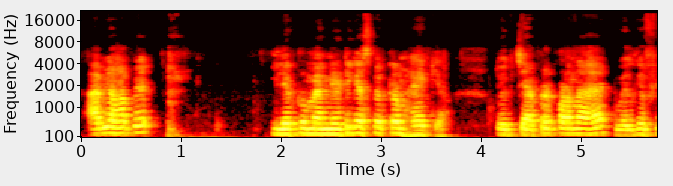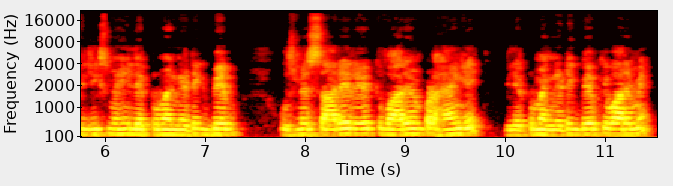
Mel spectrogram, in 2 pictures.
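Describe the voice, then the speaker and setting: A man's voice: on the high side, level tone, a little fast, darkish tone. Man teaching physics, distant dull sound. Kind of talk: classroom lecture. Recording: dull distant classroom recording.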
